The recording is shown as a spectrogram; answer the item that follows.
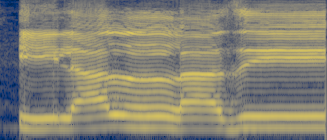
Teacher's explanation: জের পরে ইয়া সাকিন এক আলিফ টানতে হয়।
